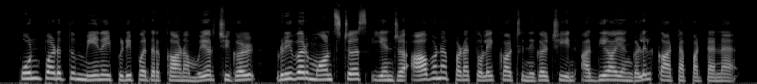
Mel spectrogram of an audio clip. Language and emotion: Tamil, neutral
